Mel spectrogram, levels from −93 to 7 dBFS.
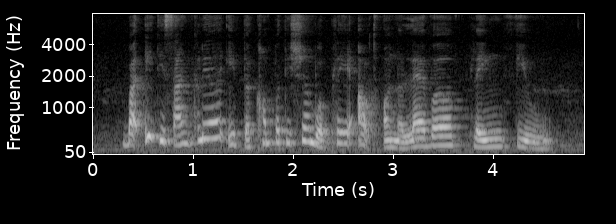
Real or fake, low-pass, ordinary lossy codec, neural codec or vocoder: real; none; none; none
